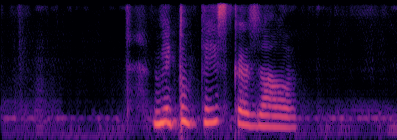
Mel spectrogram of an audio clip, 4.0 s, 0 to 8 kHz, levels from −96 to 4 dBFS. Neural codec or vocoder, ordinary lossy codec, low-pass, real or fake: codec, 16 kHz, 1 kbps, FreqCodec, smaller model; none; 7.2 kHz; fake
